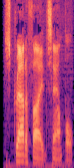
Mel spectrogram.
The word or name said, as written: stratified sample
